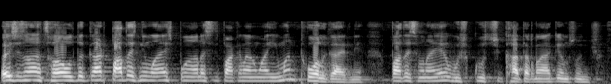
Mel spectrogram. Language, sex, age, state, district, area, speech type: Kashmiri, male, 30-45, Jammu and Kashmir, Srinagar, rural, spontaneous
